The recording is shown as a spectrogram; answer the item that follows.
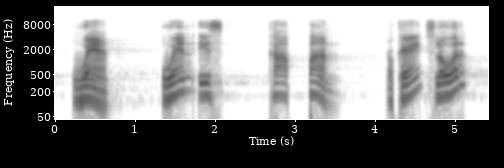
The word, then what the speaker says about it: kapan: will learn how to say when when is kapan okay slower kapan kapan okay kapan where is the Mana d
